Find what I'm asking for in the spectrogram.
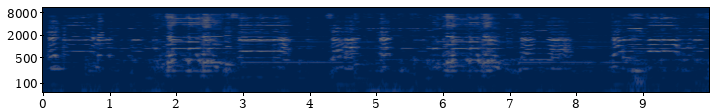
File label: no drums live rec 250ms 1m; SiSEC11; underdetermined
